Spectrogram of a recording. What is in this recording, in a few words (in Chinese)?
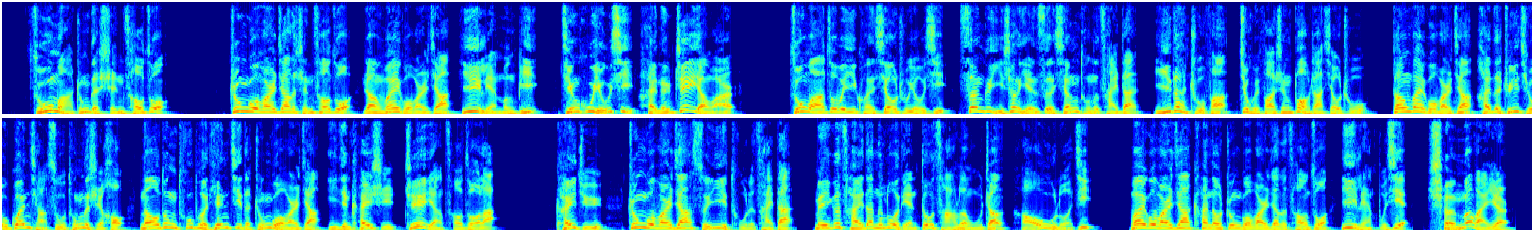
男 游戏自媒体解说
